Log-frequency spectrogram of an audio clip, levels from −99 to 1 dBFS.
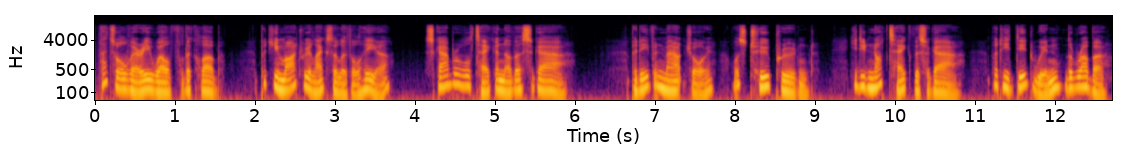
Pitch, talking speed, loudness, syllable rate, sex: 125 Hz, 175 wpm, -19 LUFS, 5.0 syllables/s, male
